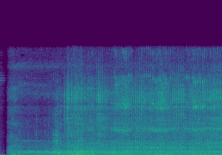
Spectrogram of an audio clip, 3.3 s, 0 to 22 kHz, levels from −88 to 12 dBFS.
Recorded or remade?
recorded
